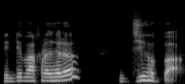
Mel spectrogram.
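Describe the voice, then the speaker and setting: A man teaching a class on pronouncing Arabic letters, slow and repetitive, drawing out each letter sound and checking in with his students. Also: on the high side, dry recording, highs cut off. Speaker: Quran recitation teacher. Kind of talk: classroom lesson on letter pronunciation.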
